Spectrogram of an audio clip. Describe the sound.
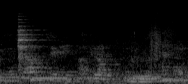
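Ambience of a restaurant by the water: a low murmur of indistinct voices, with a bright clink of dishes near the start and another toward the end, like cutlery tapping plates.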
